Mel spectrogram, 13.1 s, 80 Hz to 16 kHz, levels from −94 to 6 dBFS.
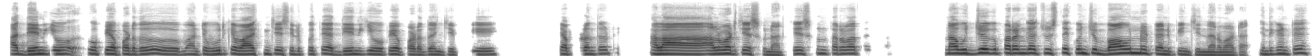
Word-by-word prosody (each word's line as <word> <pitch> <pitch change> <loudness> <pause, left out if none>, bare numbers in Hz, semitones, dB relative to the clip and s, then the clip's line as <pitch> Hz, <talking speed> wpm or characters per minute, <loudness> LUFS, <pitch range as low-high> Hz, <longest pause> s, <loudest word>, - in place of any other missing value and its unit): అది 180 - +1
దేనికి 185 +1 +2
ఉ - - -1 0.3
ఉపయోగపడదు. 180 -1 0 0.5
అంటే 170 +2 -5
ఊరికే 185 +1 -1
వాకింగ్ 180 +2 +1
చేసెళ్ళిపోతే 175 0 -6
అది 155 - -9
దేనికి 175 +1 -2
ఉపయోగపడదని 160 -2 -2
చెప్పి 155 +2 -7 0.8
చెప్పడంతోటి 185 +4 -4 0.4
అలా 185 0 +7 0.4
అలవాటు 190 +1 +3
చేసుకున్నాను. 150 -6 -3
చేసుకున్న 190 +2 -4
తర్వాత 200 +1 -2 0.9
నా - - +5
ఉద్యోగపరంగా 220 +2 +3
చూస్తే 220 +2 -3
కొంచెం 215 -1 +2
బావున్నట్టనిపించిందనమాట. 165 -10 +1 0.2
ఎందుకంటే 185 +4 -3
180 Hz, 110 wpm, -23 LUFS, 165-200 Hz, 0.9 s, అలా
